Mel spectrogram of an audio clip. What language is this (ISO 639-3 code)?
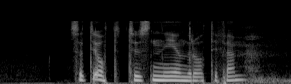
nor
